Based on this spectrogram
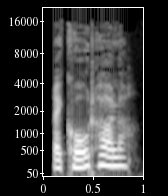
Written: rekordholder

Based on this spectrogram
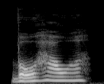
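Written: VÅRHAVRE

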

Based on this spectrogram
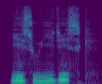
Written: jesuitisk

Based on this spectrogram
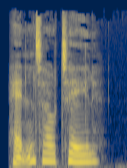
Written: handelsaftale

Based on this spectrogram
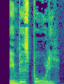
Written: embedsbolig

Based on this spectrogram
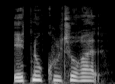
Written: etnokulturel

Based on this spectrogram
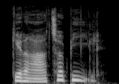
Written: generatorbil

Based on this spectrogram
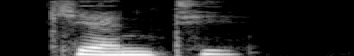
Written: chianti

